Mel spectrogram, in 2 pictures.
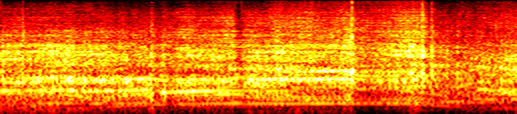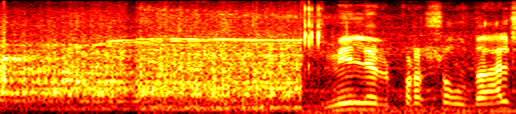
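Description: Car engines roar and rev loudly.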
